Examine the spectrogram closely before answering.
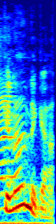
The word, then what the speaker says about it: Ganondagan: It's Ganondagan. Ganondagan. Ganonda, and you just throw a gon at the end.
